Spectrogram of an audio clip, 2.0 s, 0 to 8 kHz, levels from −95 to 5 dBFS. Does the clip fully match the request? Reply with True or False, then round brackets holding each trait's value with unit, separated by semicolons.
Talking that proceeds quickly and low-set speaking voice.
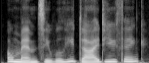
False (240 wpm; 210 Hz)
